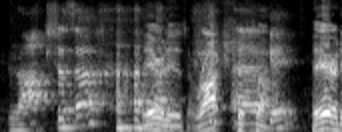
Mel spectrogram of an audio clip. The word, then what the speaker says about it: Raakshasa: you drake and uh the pronunciation of the first book is rakshasa there it is there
